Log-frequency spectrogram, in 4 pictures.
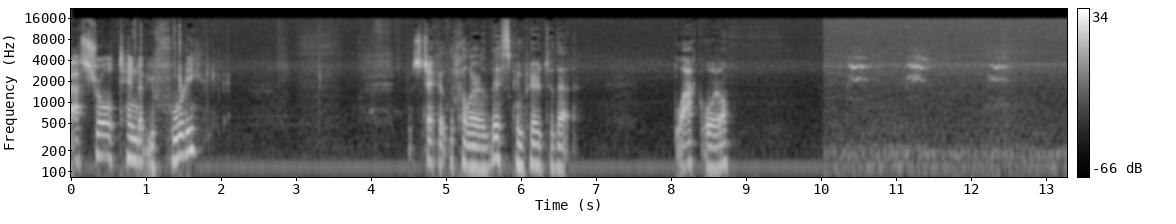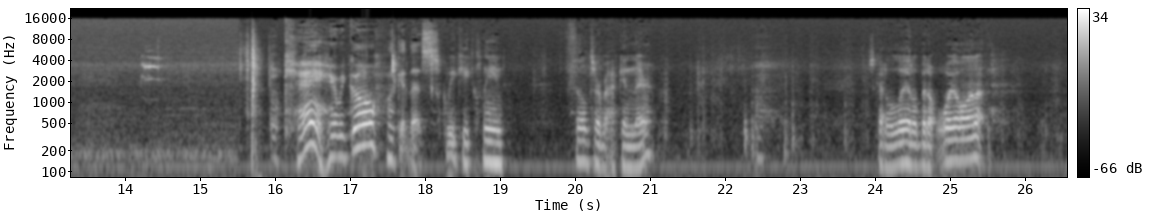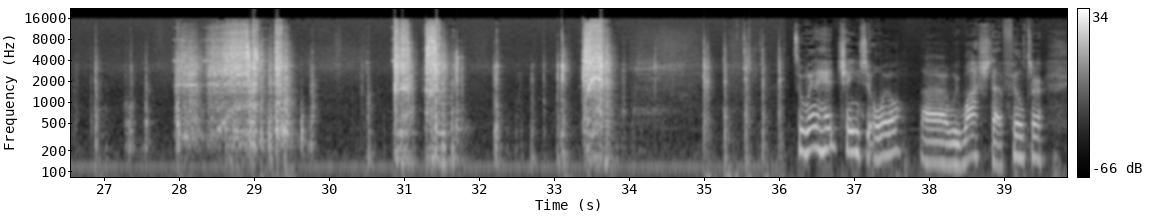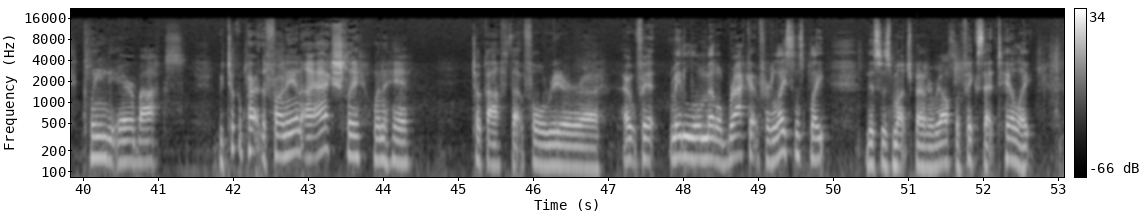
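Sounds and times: animal chirps: 0:10.3 - 0:11.6, 0:12.2 - 0:12.6, 0:14.2 - 0:14.9
cordless drill driving screws: 0:27.9 - 0:29.5, 0:30.8 - 0:31.7, 0:33.4 - 0:33.9.

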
